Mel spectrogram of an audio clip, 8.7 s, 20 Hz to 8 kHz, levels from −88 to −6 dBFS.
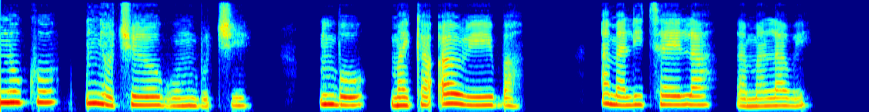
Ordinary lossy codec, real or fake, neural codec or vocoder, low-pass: none; fake; codec, 16 kHz, 0.4 kbps, LongCat-Audio-Codec; 7.2 kHz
